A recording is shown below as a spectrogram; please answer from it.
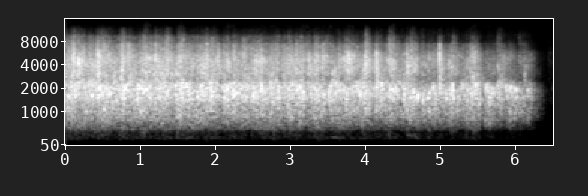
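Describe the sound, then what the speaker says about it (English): An audience applauds after a talk on a French teenager in the Resistance: a dense, steady clapping that holds for about six seconds, then stops abruptly. "Round of applause, please."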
